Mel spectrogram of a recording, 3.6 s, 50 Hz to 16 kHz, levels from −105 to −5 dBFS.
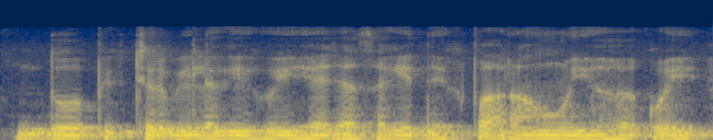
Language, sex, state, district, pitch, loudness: Hindi, male, Himachal Pradesh, Shimla, 95 Hz, -16 LUFS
